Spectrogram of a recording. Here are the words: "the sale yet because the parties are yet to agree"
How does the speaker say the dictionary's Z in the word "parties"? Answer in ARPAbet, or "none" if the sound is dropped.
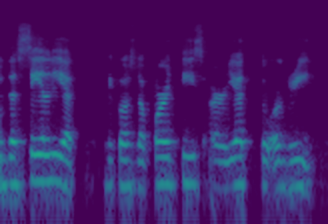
S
